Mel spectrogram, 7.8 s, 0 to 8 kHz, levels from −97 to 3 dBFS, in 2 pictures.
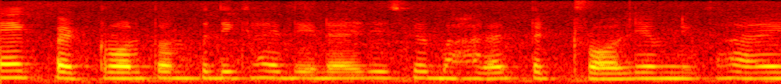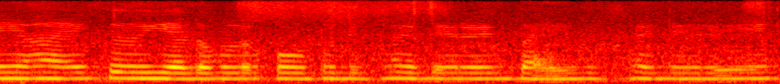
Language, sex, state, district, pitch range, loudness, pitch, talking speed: Hindi, female, Bihar, Saharsa, 205-220 Hz, -31 LUFS, 210 Hz, 225 wpm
